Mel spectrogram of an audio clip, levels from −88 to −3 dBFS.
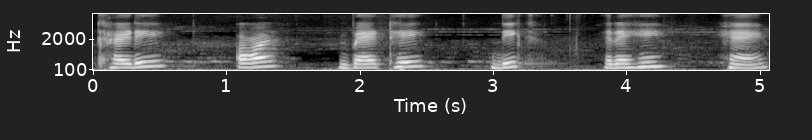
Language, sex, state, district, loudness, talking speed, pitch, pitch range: Hindi, female, Delhi, New Delhi, -17 LUFS, 70 wpm, 210 Hz, 195-240 Hz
